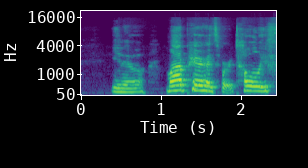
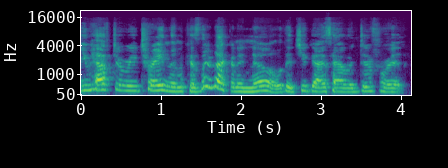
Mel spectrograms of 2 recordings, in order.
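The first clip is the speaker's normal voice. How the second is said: ordinary talk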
